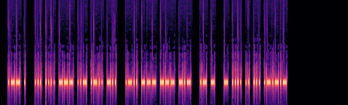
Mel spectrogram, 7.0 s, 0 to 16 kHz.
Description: Morse code, heard as a keyed tone, about 44 wpm, 700 Hz. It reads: WE SHOULD LOOK AT THIS.
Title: Sentences from Top 300 Words 45wpm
